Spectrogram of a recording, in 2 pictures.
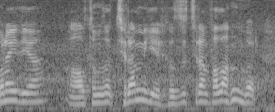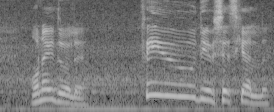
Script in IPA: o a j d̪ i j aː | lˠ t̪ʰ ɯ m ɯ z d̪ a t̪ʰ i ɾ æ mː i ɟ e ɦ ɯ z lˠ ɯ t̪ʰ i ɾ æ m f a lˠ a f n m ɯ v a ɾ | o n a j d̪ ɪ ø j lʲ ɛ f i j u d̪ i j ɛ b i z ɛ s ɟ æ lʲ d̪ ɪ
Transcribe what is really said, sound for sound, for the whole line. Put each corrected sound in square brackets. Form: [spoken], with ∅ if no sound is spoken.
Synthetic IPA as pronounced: o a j d̪ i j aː | lˠ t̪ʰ ɯ m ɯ z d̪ a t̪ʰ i ɾ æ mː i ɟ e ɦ ɯ z lˠ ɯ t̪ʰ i ɾ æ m f a lˠ a [∅] n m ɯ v a ɾ | o n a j d̪ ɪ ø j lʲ ɛ f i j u d̪ i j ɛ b i [s] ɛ s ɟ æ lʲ d̪ ɪ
